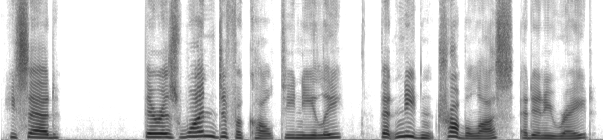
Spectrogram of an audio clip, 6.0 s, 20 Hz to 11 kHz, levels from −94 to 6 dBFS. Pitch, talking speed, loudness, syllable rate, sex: 240 Hz, 140 wpm, -17 LUFS, 4.7 syllables/s, female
